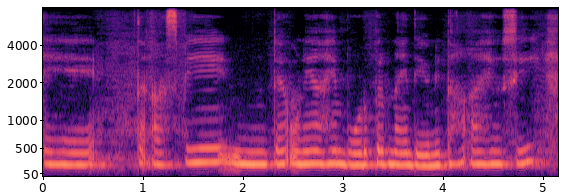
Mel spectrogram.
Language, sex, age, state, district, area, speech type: Dogri, female, 18-30, Jammu and Kashmir, Jammu, urban, spontaneous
